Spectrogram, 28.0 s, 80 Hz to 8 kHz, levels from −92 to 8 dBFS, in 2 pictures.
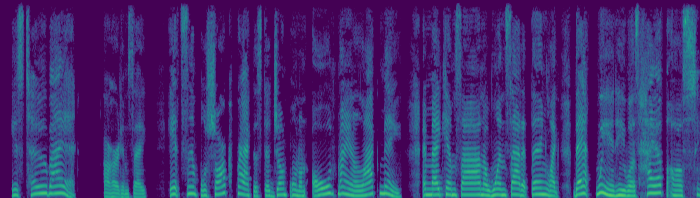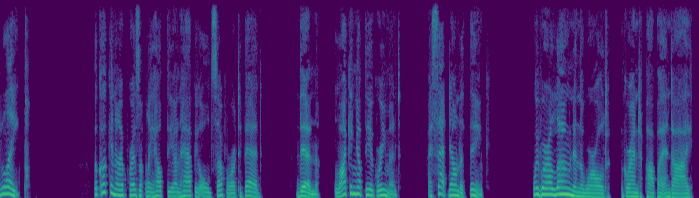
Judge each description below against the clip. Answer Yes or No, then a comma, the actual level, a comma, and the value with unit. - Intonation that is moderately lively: No, wide, 6.4 semitones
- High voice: Yes, high, 210 Hz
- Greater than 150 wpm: No, average, 140 wpm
